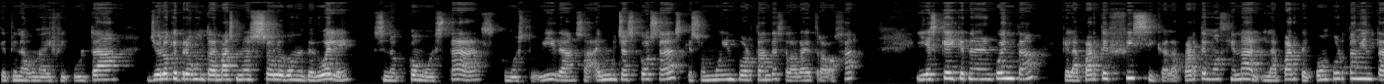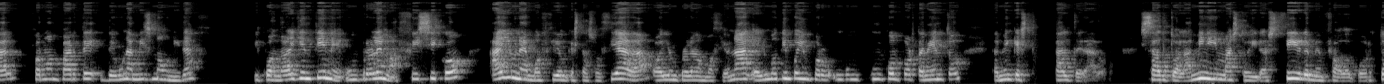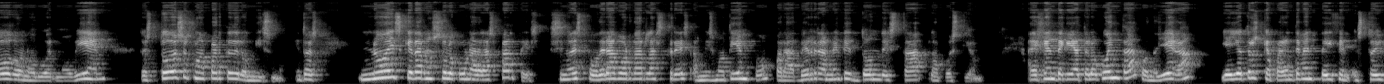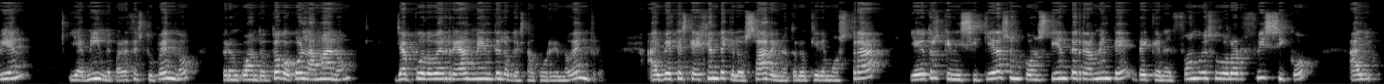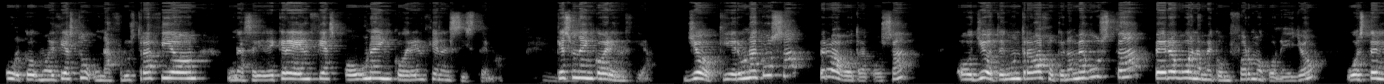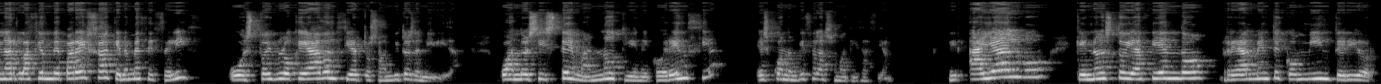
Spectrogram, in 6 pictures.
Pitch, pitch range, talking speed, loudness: 240 Hz, 210-270 Hz, 215 wpm, -18 LUFS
